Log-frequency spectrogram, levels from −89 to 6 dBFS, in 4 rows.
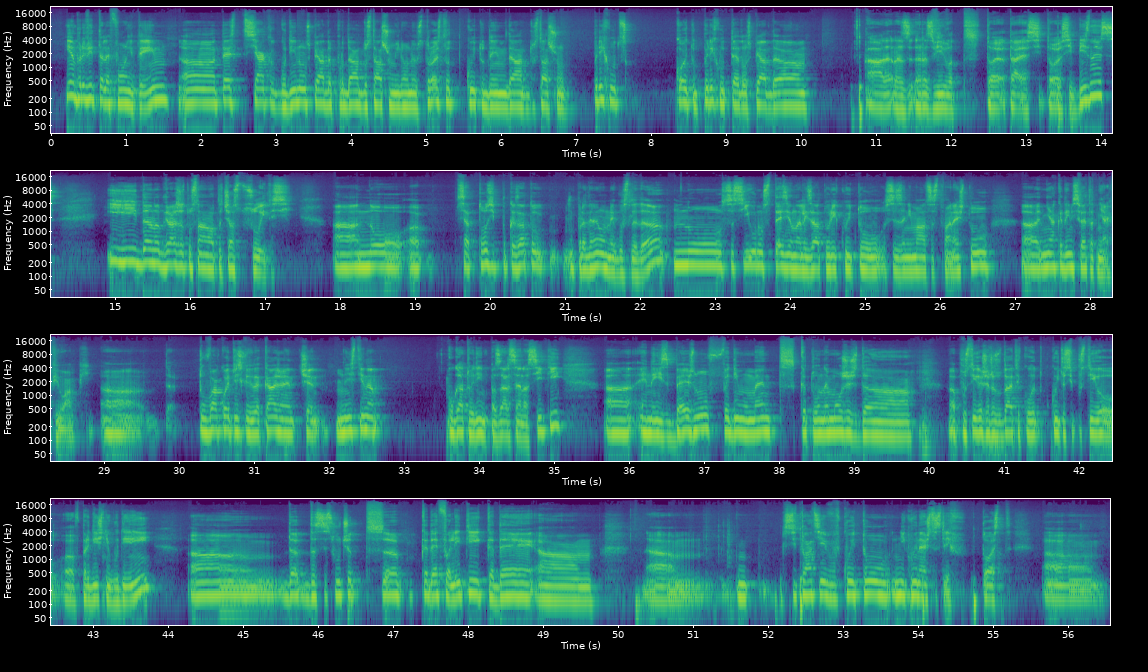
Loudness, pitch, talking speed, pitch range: -12 LUFS, 150 Hz, 110 wpm, 135-160 Hz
